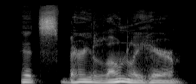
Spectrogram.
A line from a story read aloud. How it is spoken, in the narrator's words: said Evelyn, nervously and speaking as if she dreaded to disturb the silence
